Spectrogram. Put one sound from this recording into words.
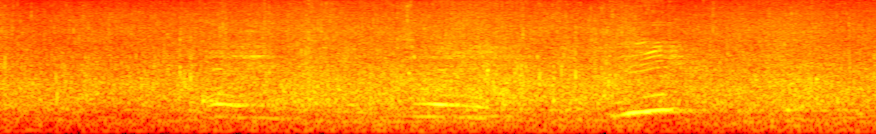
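A young girl talks and laughs nearby.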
